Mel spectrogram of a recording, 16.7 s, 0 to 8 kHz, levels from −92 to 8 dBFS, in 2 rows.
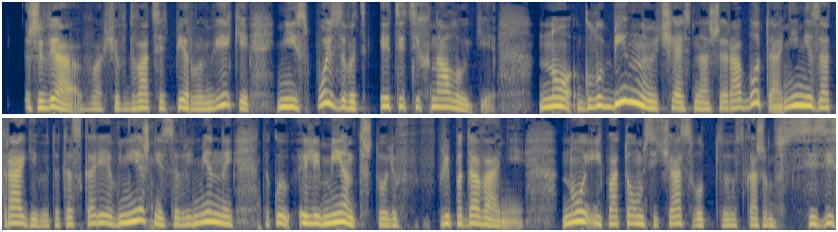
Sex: female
